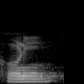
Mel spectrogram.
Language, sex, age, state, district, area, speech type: Odia, male, 45-60, Odisha, Kandhamal, rural, spontaneous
